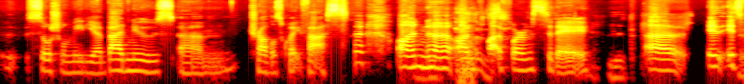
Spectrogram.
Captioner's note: chuckles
